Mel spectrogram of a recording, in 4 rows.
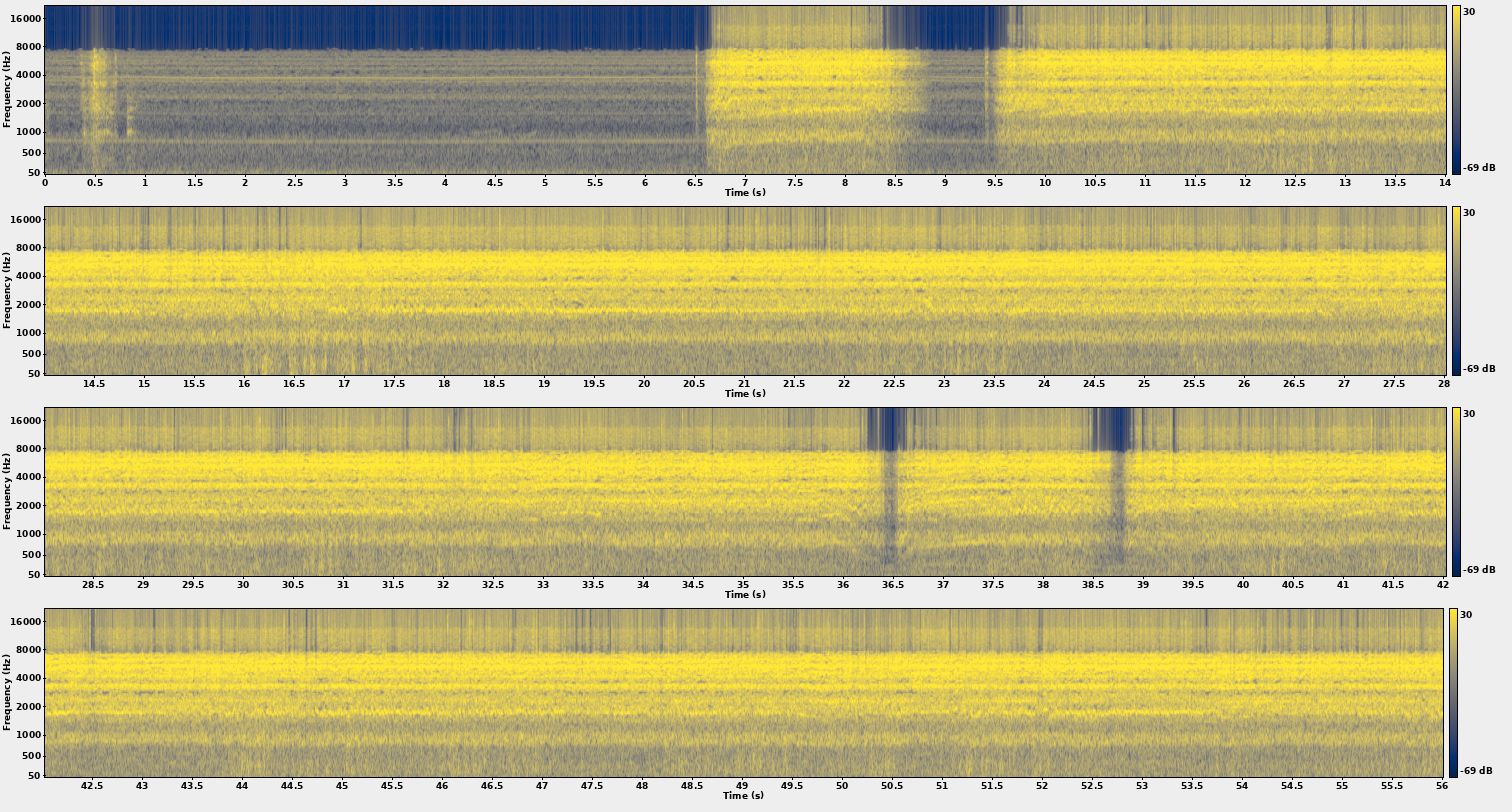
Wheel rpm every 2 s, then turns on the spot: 0, 0, 0, 130, 80, 220, 230, 230, 240, 230, 230, 230, 230, 220, 230, 230, 220, 210, 150, 150, 210, 230, 230, 240, 230, 230, 230, 230.
none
